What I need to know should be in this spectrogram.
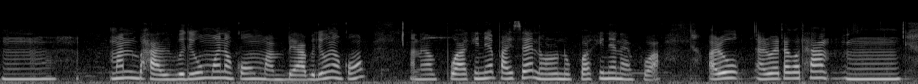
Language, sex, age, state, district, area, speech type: Assamese, female, 18-30, Assam, Golaghat, urban, spontaneous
